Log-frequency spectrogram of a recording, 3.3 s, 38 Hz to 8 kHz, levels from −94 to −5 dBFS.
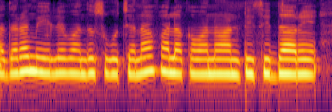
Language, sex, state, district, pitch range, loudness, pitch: Kannada, female, Karnataka, Bidar, 235-245 Hz, -15 LUFS, 240 Hz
